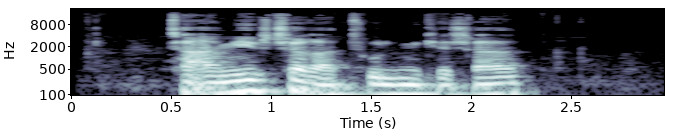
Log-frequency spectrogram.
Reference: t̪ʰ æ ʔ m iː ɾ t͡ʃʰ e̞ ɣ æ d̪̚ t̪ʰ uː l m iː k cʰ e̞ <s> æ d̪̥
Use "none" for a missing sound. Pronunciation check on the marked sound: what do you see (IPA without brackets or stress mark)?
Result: ʃ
